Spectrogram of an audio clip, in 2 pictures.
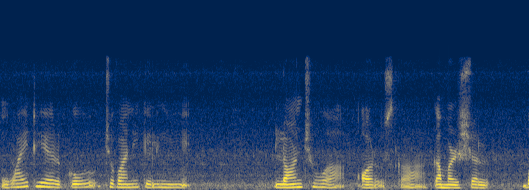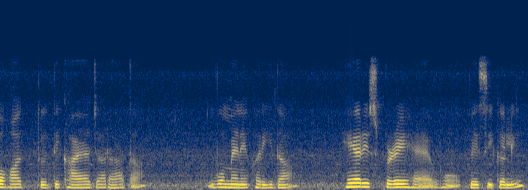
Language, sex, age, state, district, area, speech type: Urdu, female, 30-45, Delhi, Central Delhi, urban, spontaneous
